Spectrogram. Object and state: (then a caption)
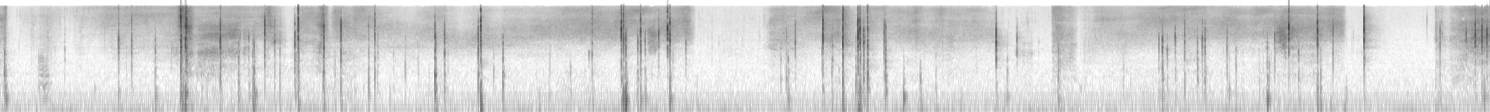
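Soft plastic wipes pouch being brushed. An angled paintbrush held in a gloved hand brushes the edge and surface of a soft, partly full plastic wet wipes pouch. Quick, bright crinkling and crackling strokes come in uneven bursts over a faint low hum, each sharp tick dying away almost at once.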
